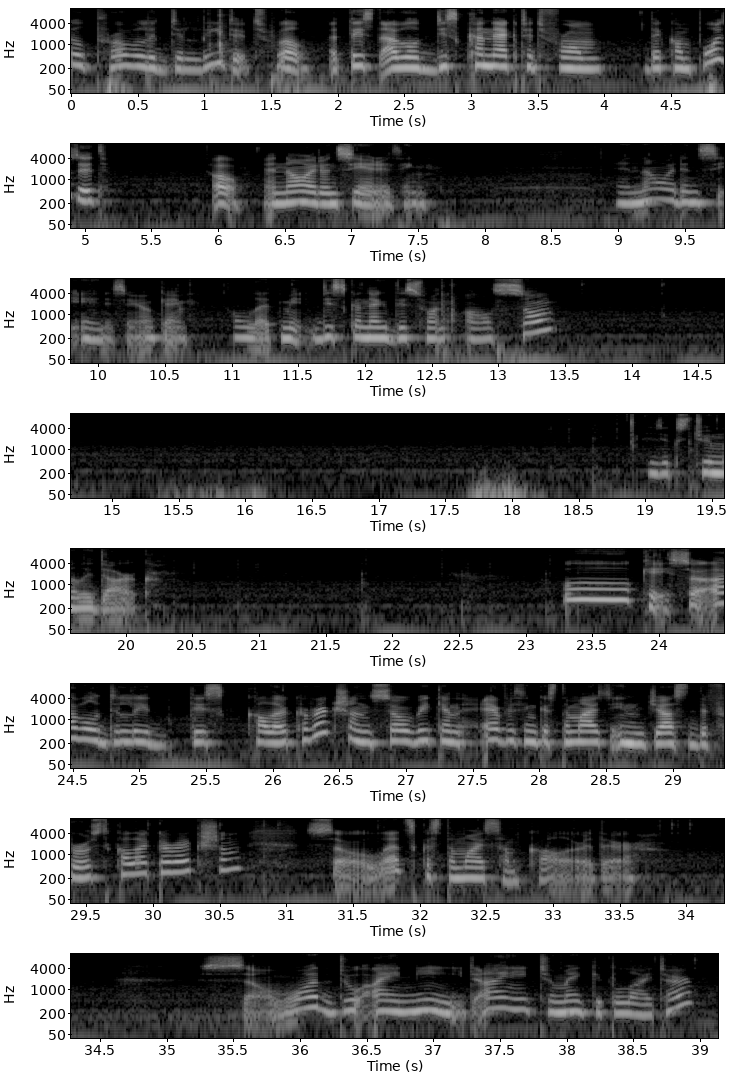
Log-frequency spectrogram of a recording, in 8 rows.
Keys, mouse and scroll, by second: 1.0 Delete, 9.8 middle click, 9.9 middle click, 10.1 click, 11.4 click, 12.6 Delete, 13.6 click, 18.3 middle click, 18.4 middle click, 18.6 middle click, 18.8 double middle click, 19.3 click, 19.7 middle click, 19.8 middle click, 20.1 scroll down 1, 20.3 middle click, 20.5 middle click, 20.8 middle click, 21.0 middle click, 21.2 scroll up 1, 21.8 middle click, 22.5 middle click, 22.7 middle click, 23.2 middle click, 23.9 click, 24.0 click, 26.0 click, 27.4 middle click, 28.4 middle click, 28.5 middle click, 28.6-29.2 scroll down 1, 29.3 click, 30.3 click, 30.5 click, 30.8 click, 30.9 double click, 31.7 click, 32.3 middle click, 32.4 middle click, 32.6 middle click, 32.7 double middle click, 32.9 middle click, 33.1 middle click, 33.8 click, 33.9 click, 33.9 click, 34.0 click, 37.9 click.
